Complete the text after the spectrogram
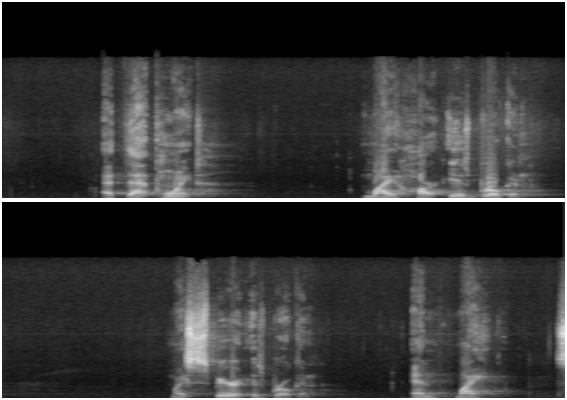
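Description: An elderly man speaks slowly and deliberately into a microphone, in short phrases with pauses, in a room with a slight echo.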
